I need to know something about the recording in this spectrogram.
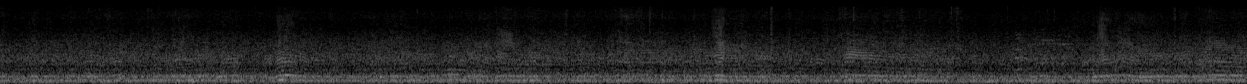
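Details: Bees swarming out of their hive make a thick, unbroken drone, with brief louder buzzes of single bees passing close now and then over the steady hum.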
